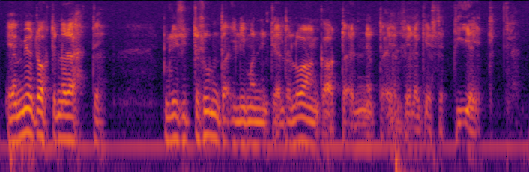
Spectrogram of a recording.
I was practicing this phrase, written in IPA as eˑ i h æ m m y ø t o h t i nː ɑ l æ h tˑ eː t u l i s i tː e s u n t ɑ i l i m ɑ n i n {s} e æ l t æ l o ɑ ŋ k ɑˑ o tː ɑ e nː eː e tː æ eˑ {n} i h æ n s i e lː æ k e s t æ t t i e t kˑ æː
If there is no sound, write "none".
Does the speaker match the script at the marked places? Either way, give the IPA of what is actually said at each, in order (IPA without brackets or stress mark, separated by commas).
t, none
